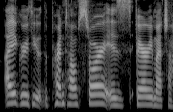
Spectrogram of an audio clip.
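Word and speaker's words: Printemps: I do know is you do not really pronounce the P or the S. So, like you don't say like it's not Prints.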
